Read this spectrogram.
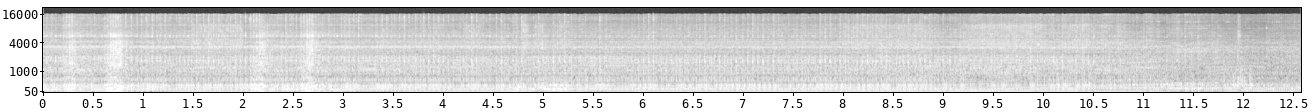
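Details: Brush cutter two-stroke after repair of a fuel leak from a split hose (it had stalled while mowing): steady idle buzz, picks up cleanly when revved and settles back, no misfire or stumble; running normally.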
